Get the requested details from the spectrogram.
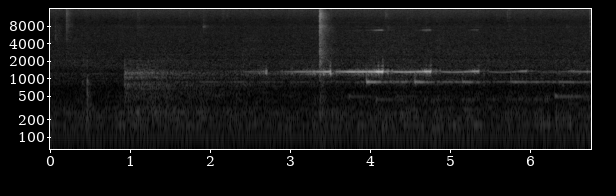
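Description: Electronic game music plays through a phone's small speaker.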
